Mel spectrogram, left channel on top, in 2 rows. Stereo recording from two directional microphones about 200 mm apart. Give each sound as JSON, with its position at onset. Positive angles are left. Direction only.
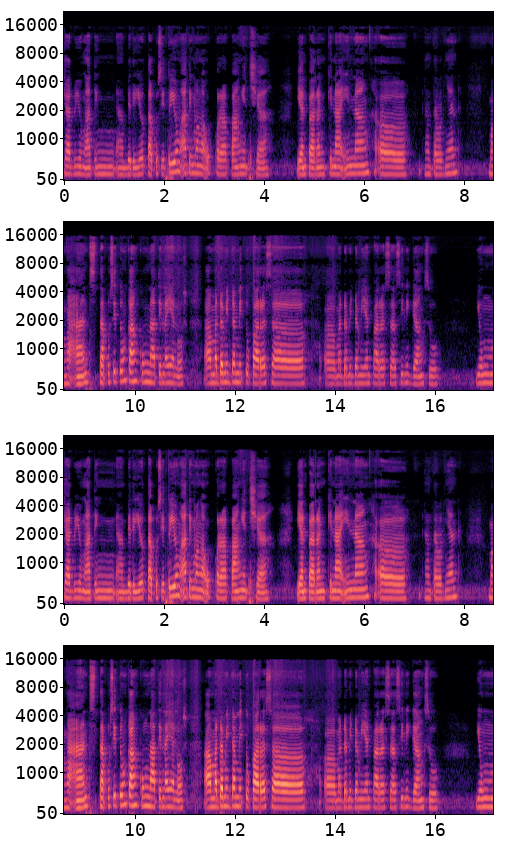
{"t": 0.0, "sound": "speech", "side_deg": -5}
